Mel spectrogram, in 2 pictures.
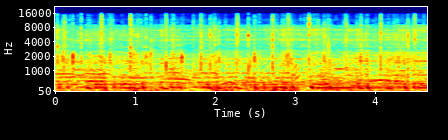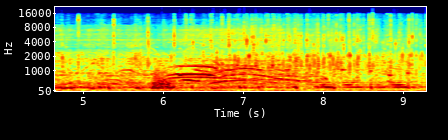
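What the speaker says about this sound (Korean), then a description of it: "박수가 좋다" Applause and cheering from a crowd at a magic show, dense clapping and shouts mixed with babble and a voice, growing louder midway.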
